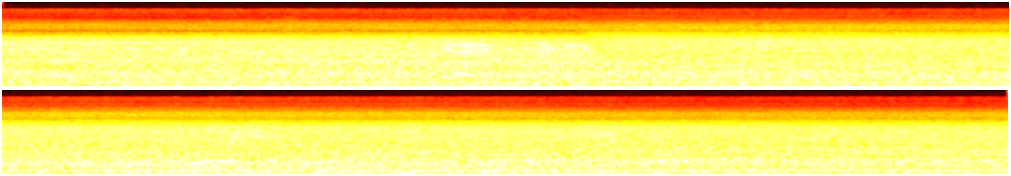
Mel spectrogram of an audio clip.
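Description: Ocean surf breaking and washing ashore in a steady, unbroken rush of noise, with some wind on the microphone.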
